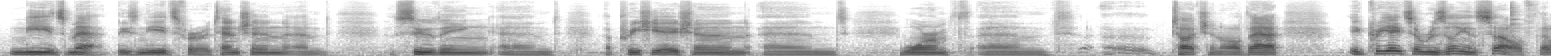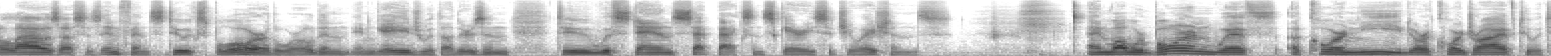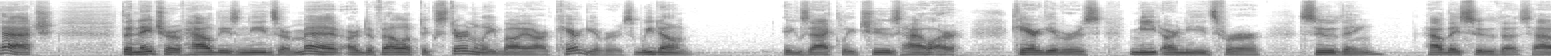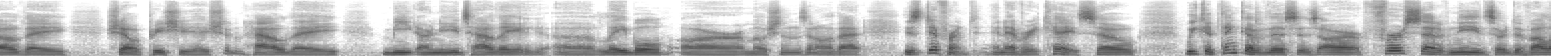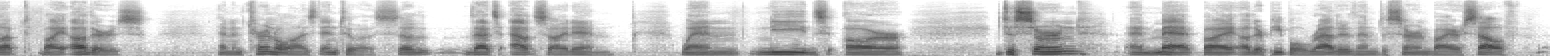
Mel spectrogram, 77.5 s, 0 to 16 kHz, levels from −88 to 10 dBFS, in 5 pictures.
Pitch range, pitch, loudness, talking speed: 105-125 Hz, 115 Hz, -21 LUFS, 115 wpm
